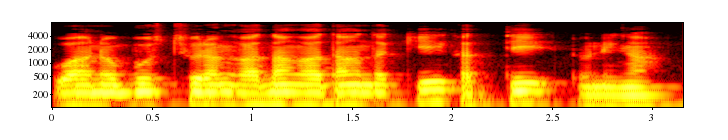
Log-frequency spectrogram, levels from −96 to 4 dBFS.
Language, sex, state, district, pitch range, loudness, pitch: Garo, male, Meghalaya, South Garo Hills, 105-115 Hz, -18 LUFS, 110 Hz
